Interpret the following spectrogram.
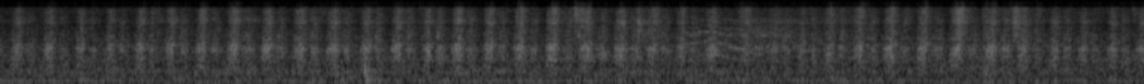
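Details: Quick, even panting from a Rottweiler in labour delivering puppies continues without pause over a constant low background hum.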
